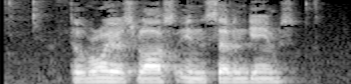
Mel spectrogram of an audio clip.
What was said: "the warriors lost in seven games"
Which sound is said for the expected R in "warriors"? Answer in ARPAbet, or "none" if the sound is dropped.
none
